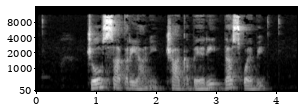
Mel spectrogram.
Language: Georgian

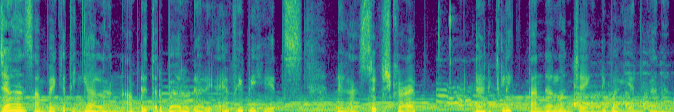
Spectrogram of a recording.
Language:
Indonesian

